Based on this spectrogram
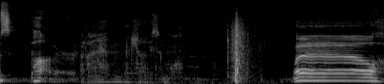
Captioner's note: thwap!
